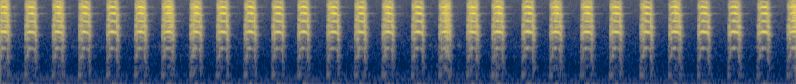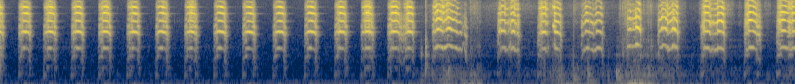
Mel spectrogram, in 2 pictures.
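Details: Female common kestrel, wild, battling a male barn owl over a shared nest box to protect her egg; long, very even run of sharp, high, strident kee notes, roughly four a second, breaking into ragged scuffling and calls near the end.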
